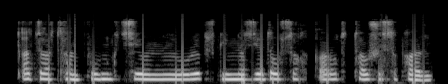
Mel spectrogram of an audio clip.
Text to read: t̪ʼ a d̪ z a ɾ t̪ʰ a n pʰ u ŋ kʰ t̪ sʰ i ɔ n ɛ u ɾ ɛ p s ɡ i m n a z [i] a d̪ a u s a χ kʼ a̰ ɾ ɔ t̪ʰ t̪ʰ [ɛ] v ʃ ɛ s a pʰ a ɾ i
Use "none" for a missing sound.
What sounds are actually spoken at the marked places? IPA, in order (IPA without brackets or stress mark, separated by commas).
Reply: i, a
